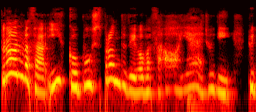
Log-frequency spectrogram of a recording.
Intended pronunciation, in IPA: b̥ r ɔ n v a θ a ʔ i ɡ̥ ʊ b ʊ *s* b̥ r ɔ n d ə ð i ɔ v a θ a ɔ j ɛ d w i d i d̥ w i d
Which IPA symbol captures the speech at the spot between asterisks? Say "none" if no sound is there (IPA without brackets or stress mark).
s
